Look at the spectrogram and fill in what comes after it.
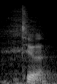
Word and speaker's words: Tua: Tua.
